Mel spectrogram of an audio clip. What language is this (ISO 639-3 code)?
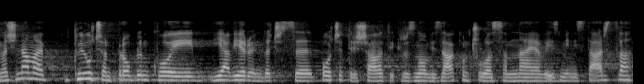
hrv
